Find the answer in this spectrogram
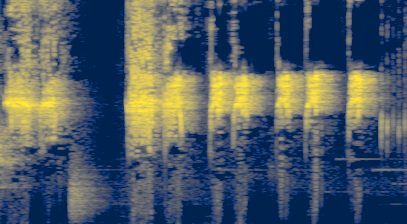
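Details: Long-tailed shrike song used as a master recording for training birds: short, very high, buzzy bursts repeated in quick groups, separated by brief pauses, with no other clear sounds.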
